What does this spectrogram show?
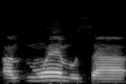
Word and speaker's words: Moe Musa: Yeah, Moe Musa. A lot of people call me Moose to just shorten it up, but it's Moe Musa, yeah. Or Mumusa is an easy version too.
